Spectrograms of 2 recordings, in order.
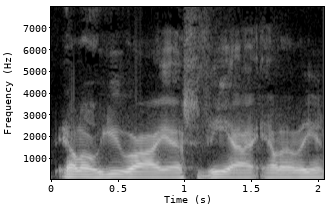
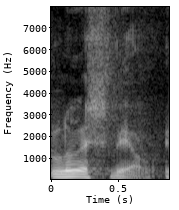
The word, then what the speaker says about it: Louisville: Yeah, okay, so I'm not sure for the Louisville and Colorado, but when you talk about Louisville in Kentucky, it's not Louisville, it's Louisville.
